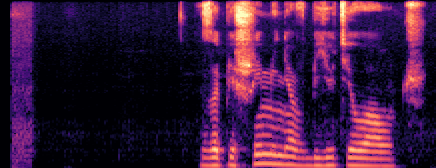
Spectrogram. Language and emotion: Russian, neutral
